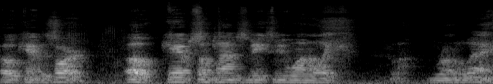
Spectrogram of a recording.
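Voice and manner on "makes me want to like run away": ordinary talk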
